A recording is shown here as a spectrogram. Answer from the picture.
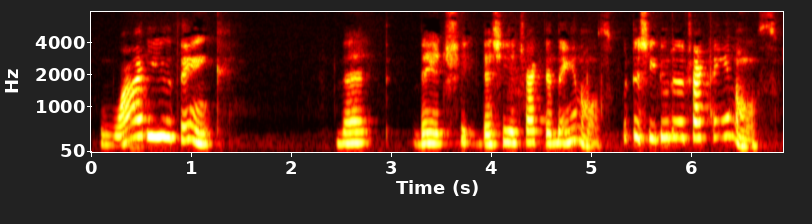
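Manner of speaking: lively, bouncy rhyming storybook reading; story read-aloud. Acted. Teacher reading a rhyming book to young students, lively. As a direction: read it out to the class, full of life.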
